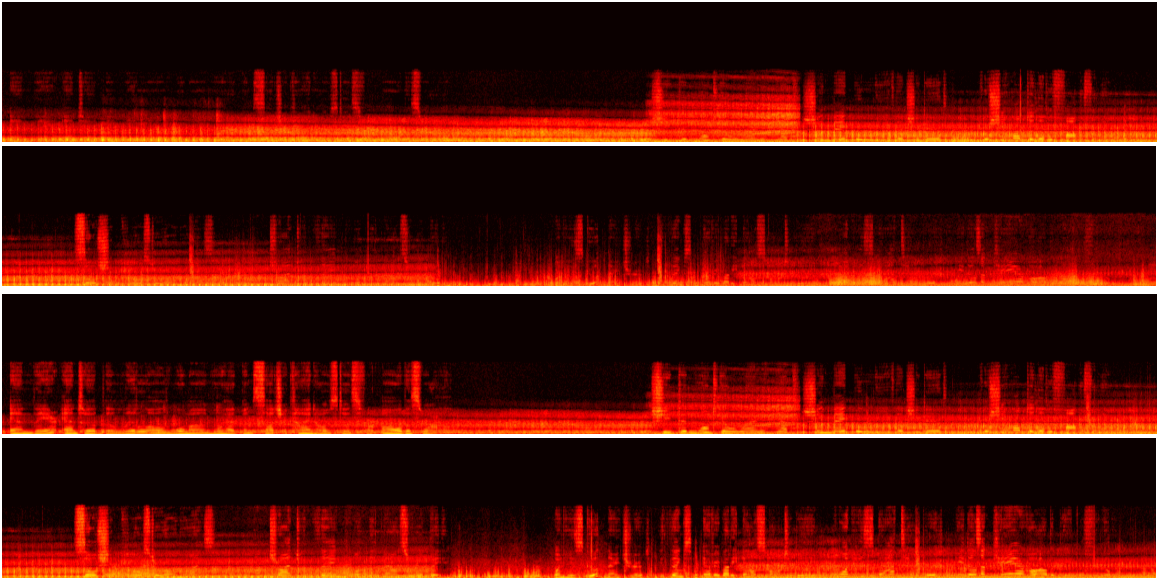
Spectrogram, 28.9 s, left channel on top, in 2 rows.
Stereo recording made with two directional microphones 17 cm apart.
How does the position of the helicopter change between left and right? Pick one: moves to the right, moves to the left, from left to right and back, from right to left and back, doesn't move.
moves to the right.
